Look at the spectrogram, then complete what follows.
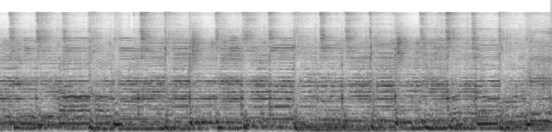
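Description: Live band playing through the stage PA during a soundcheck, with drum kit and electric guitar over a steady beat and heavy bass.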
